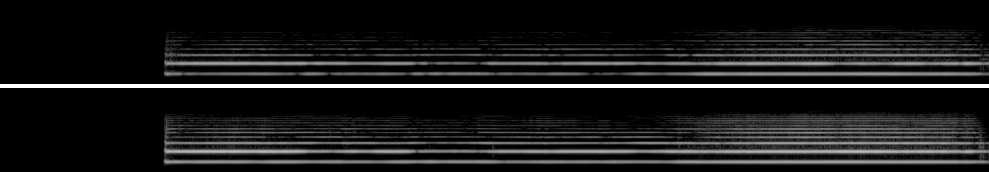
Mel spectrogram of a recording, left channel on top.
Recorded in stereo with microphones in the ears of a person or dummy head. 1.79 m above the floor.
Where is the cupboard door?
I don't hear a cupboard door.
